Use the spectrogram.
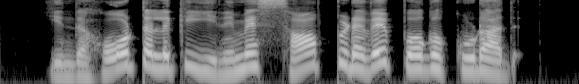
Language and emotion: Tamil, angry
